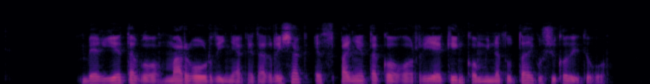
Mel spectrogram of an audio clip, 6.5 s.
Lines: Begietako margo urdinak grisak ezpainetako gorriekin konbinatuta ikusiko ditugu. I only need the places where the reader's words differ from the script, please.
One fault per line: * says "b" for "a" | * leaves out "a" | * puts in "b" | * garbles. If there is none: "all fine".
* puts in "eta"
